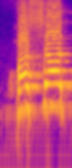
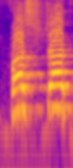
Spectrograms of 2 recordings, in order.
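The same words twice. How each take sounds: The two takes are said the same way.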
